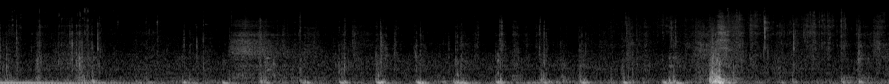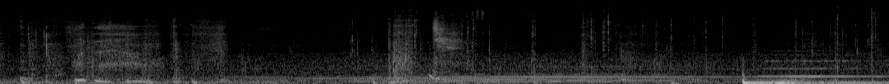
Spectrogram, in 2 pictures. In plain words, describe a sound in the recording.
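Footsteps rustle quickly through grass and leaves.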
